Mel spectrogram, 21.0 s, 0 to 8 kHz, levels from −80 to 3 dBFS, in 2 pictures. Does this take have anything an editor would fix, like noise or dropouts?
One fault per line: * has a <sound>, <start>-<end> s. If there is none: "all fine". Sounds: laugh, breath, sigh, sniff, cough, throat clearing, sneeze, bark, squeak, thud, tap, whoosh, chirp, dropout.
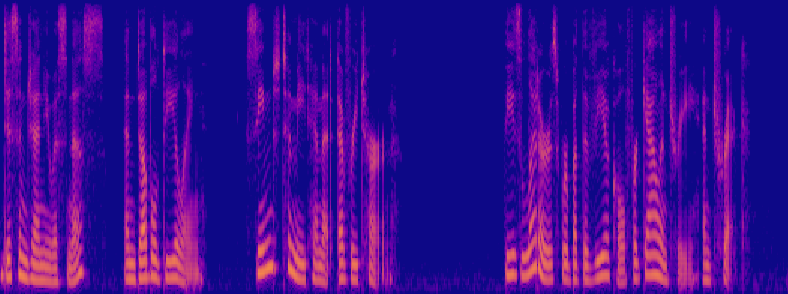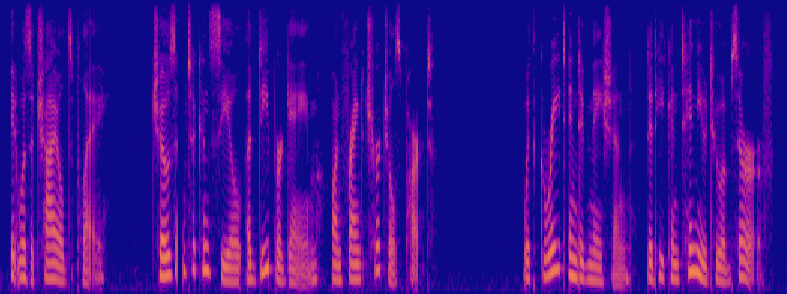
* has a dropout, 12.9-13.0 s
